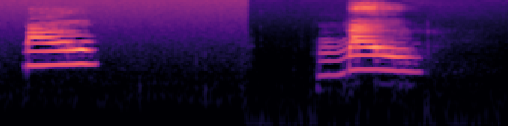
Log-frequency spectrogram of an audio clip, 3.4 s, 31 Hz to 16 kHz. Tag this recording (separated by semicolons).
kitty; cat; pussy; 3naudio17; animal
